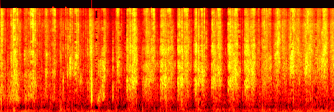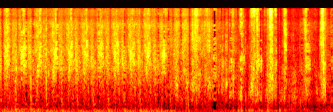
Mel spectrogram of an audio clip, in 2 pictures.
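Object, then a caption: Leather jacket. Fingertips and short nails scratch and rub a worn black leather jacket, a soft hollow garment, across the chest and lapels. The result is a steady run of quick, dry, bright scratching strokes, about two per second in an uneven rhythm, each one short with no ring, over a faint low rumble.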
